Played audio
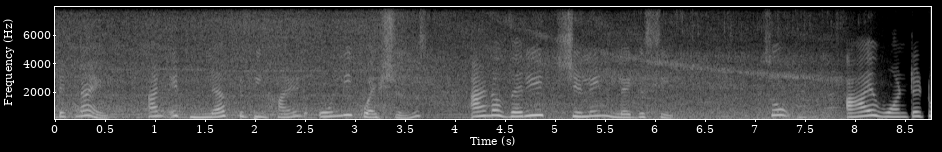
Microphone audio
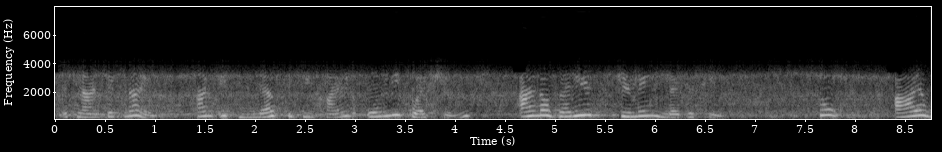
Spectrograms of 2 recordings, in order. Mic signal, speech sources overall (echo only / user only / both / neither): echo only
